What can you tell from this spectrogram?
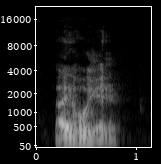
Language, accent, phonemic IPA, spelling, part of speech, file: French, France, /a.e.ʁɔ.ʒɛl/, aérogel, noun, LL-Q150 (fra)-aérogel.wav
- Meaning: aerogel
